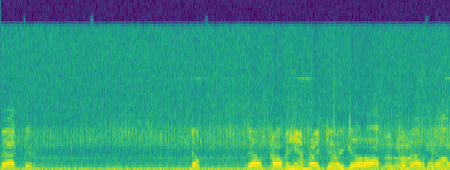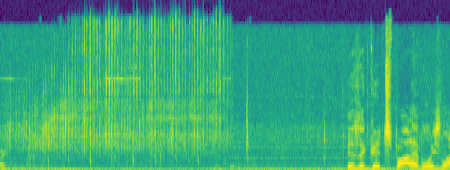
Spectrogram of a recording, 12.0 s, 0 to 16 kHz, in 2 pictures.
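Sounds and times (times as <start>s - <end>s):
boat motor humming: 0.0s - 12.0s.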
